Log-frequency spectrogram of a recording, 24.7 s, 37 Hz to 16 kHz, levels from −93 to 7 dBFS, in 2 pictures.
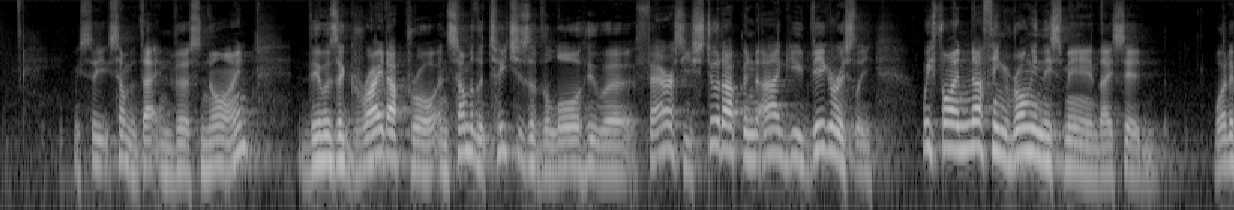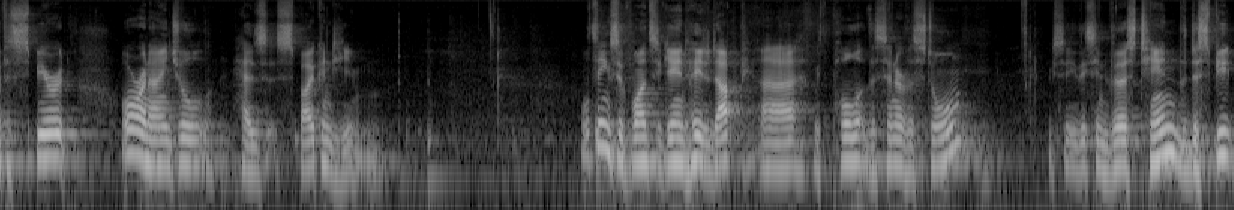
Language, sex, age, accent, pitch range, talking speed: English, male, 40-59, Australian, 130-160 Hz, 175 wpm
